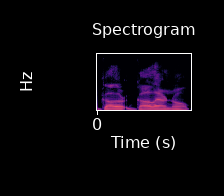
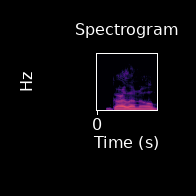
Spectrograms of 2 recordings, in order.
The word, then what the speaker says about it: Garlano: So Alexi Galarno, pardon me, Garlano, yeah, that's how you pronounce it.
